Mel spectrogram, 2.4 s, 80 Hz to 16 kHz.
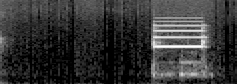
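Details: Used Synology DS418 NAS during first setup after applying volume: single high steady half-second electronic beep in a quiet room, alarm buzzer warning; muted via Beep control.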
